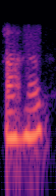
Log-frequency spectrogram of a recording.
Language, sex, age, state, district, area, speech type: Kashmiri, female, 45-60, Jammu and Kashmir, Ganderbal, urban, conversation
